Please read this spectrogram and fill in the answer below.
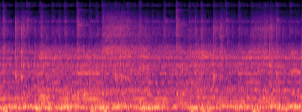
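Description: Amplified live rock band playing an instrumental passage: guitars over bass and a drum kit, with the kick drum landing about once a second.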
